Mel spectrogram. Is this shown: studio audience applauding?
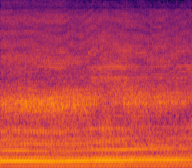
no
